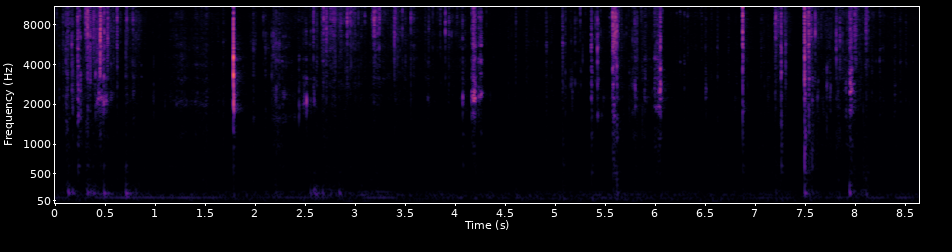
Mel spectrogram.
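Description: A red-handled utility knife blade scrapes and peels curls off a solid, yellow, rounded, hand-sized bar of soap held in the hand. Soft, crinkly scraping and bright, crisp shaving sounds come in uneven bursts, with a few sharper clicks over a steady low hum.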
